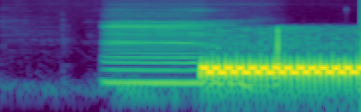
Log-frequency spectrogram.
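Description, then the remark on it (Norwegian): A telephone call being placed: a buzzy electronic tone starts, then gives way to a louder, steady tone that holds for nearly a second. No voices are present. “Så da ringer vi rett og slett”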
